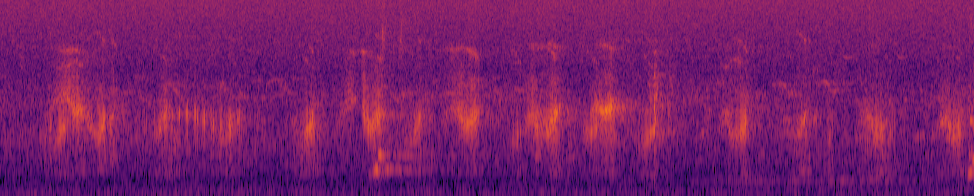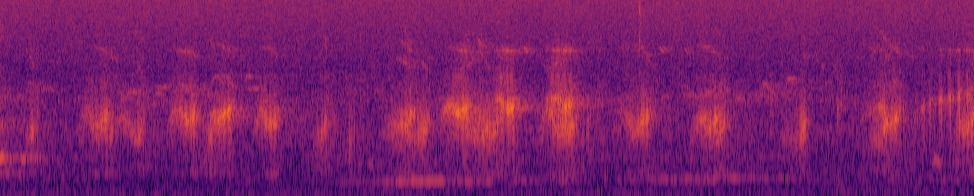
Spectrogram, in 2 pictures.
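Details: Croaking frogs in steady chorus: many brief rattling croaks repeated roughly every half second, with a faint low hum running underneath.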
